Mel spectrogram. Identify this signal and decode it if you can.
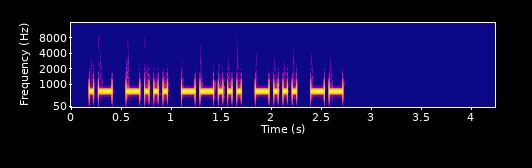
Morse code, heard as a keyed tone, about 30 wpm, 700 Hz. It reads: AB7BM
